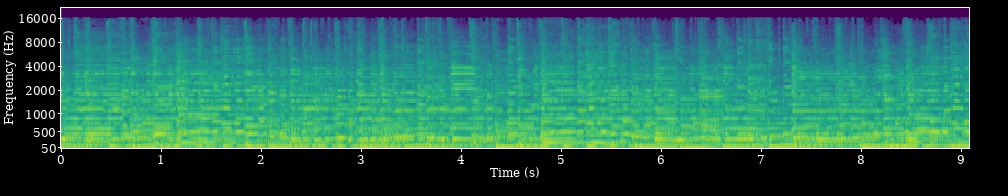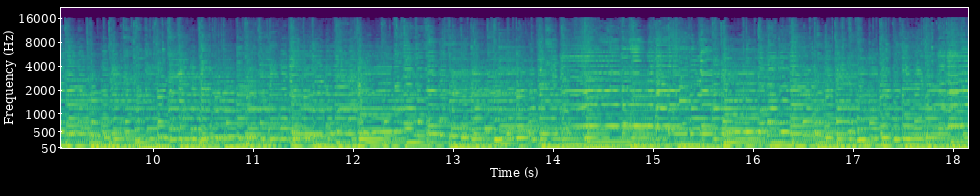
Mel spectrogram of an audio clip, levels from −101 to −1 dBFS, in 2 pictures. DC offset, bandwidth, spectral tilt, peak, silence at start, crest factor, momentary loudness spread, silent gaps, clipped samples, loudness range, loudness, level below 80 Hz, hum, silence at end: under 0.1%; 16 kHz; -5.5 dB/octave; -2 dBFS; 0 s; 12 dB; 2 LU; none; under 0.1%; 1 LU; -16 LUFS; -22 dBFS; none; 0 s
